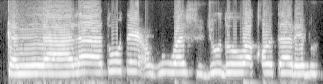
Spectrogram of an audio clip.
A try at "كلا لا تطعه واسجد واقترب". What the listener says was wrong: طا نہیں صحیح نکل رہا، تا اور طا میں فرق کیجیے نا. کلا لا تطیعہ واسجد واقترب.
